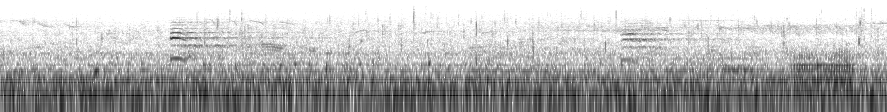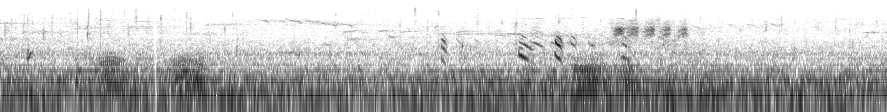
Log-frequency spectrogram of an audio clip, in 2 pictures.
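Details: Canada geese surround the recorder while feeding at the water's edge in green grass. Scattered nasal honks come at intervals, some doubled, over a dense low rumble of background noise.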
